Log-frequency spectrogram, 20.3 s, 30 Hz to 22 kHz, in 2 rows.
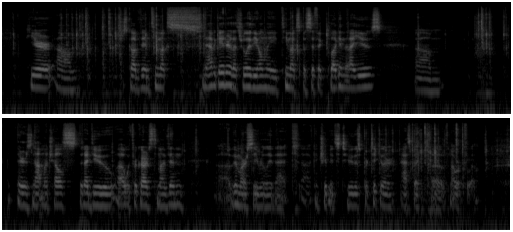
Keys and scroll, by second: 0.0-0.7 typing, 2.3 shift+b, 3.1 Escape, 3.7-5.0 typing, 5.8 Escape, 6.5 j, 7.0 j, 9.4-10.2 typing, 15.3 k, 15.8 k, 18.3-19.3 typing.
